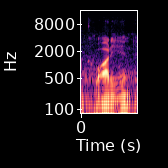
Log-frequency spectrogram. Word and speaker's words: Quadient: They just rebranded from Neopost, and now they are Quadient, and we were discussing how to pronounce it correctly. Yeah. So it's Quadient, right? – Yes.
